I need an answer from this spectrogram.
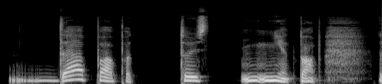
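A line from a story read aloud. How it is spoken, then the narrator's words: Stammering reply. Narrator (Russian): заикаясь, ответил Икинг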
